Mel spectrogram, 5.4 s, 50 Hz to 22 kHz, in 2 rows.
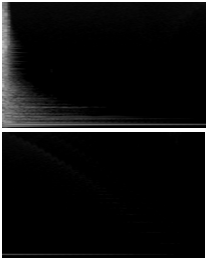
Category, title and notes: Music > Solo percussion
Med-low Tom - Oneshot 28 12 inch Sonor Force 3007 Maple Rack
drumkit, maple, med-tom, quality, real, realdrum, Tom, tomdrum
